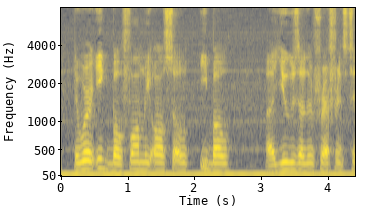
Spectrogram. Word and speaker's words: Igbo: of the word igb they say they pronounce ebo ebo so let's see what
